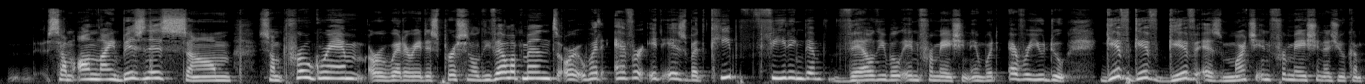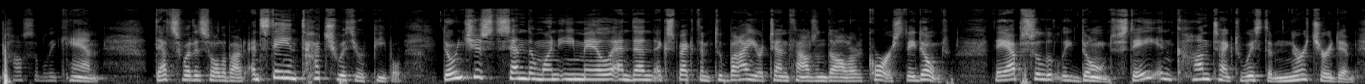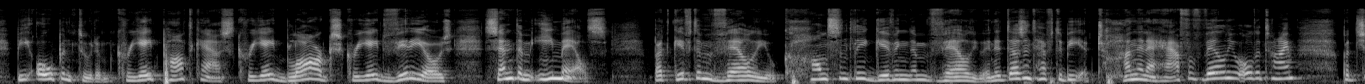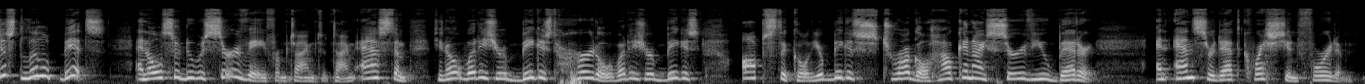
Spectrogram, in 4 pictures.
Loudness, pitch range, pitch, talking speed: -19 LUFS, 190-270 Hz, 225 Hz, 175 wpm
